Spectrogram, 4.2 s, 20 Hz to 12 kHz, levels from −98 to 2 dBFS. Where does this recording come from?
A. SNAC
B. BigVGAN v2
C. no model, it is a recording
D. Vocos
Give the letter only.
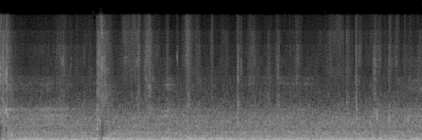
C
